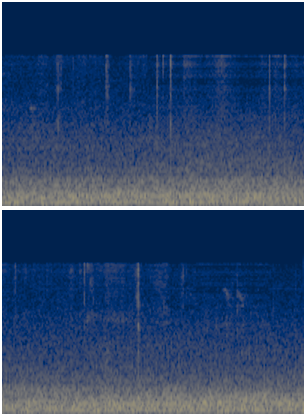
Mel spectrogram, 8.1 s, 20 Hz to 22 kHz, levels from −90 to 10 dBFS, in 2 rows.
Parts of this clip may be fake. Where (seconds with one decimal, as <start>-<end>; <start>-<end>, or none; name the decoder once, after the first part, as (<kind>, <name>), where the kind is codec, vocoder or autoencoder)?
2.0-4.0 (codec, DAC); 6.6-7.6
